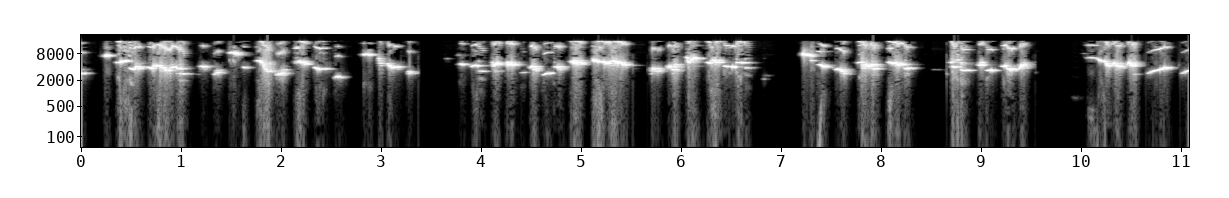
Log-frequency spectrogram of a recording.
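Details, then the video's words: Siberian rubythroat (Luscinia calliope) sings long, varied phrases of rich warbles, chirps and high whistles, roughly every two seconds with brief pauses, no other sounds. "Siberian Rubythroat (Luscinia calliope)"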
